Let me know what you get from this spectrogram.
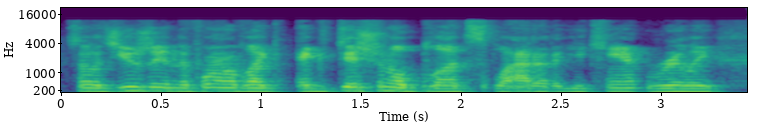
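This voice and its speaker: A man's voice: mid-range voice, fairly even intonation, fast. A man co-hosting an interview, chatting casually and musing at length, often circling back to rephrase. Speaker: interviewer, co-host. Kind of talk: casual discursive conversation.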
